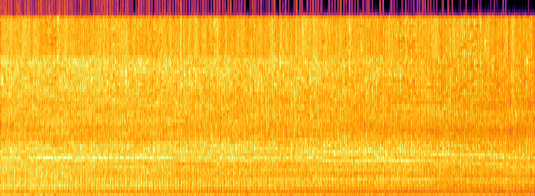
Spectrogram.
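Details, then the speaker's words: Single-cylinder bike after the spark plug was removed and refitted (the engine had been heating inside and not running right): steady idle with an even, quick thump and no misses or stumbles; running properly. "S ಗಾಡಿ ಸರಿಯಾಗಿದೆ ನೋಡ"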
